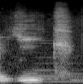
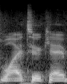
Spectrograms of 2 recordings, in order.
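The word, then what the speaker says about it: YIIK: That one game that came out, a Yeek, or it's supposed to be pronounced Y2K, but everyone pronounces it Yeek.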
